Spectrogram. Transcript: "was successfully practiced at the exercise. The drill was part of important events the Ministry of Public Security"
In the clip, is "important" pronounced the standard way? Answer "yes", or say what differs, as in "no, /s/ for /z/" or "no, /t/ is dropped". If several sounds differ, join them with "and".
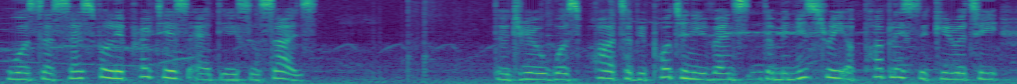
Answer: no, /m/ is dropped and /t/ is dropped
